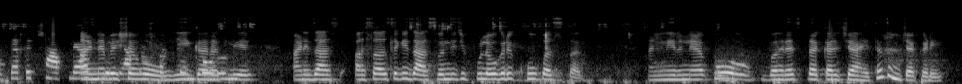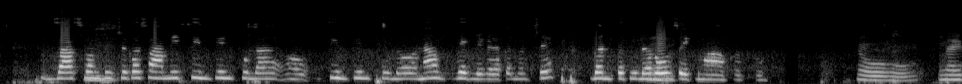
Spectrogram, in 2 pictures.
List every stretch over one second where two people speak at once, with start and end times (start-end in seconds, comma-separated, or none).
0.8-2.4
